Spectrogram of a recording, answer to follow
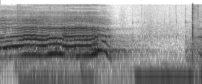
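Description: A man's long strained groan, held at a steady high pitch for about a second as he leans back against the taut string, then a short sharp click near the end as the string pops off.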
